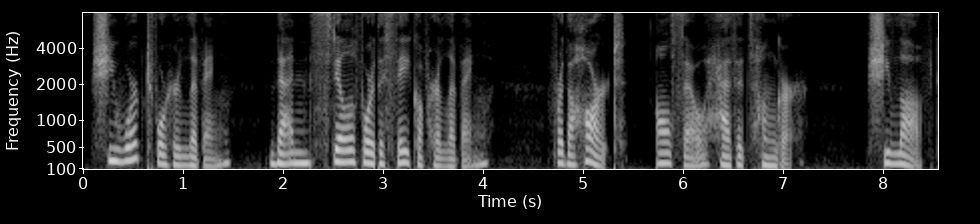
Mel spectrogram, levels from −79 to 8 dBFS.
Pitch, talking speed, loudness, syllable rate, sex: 180 Hz, 140 wpm, -19 LUFS, 4.4 syllables/s, female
